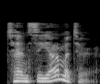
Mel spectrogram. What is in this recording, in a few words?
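"tensiometer", British English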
